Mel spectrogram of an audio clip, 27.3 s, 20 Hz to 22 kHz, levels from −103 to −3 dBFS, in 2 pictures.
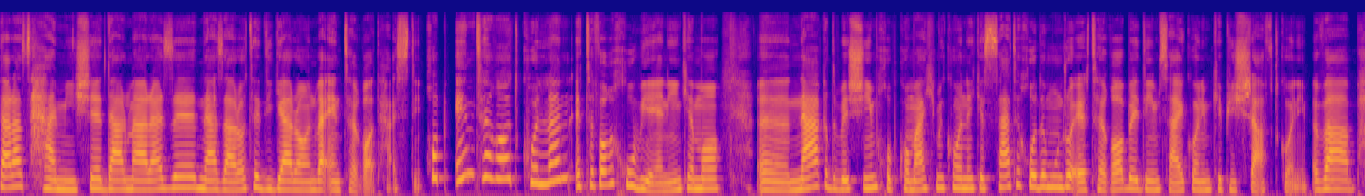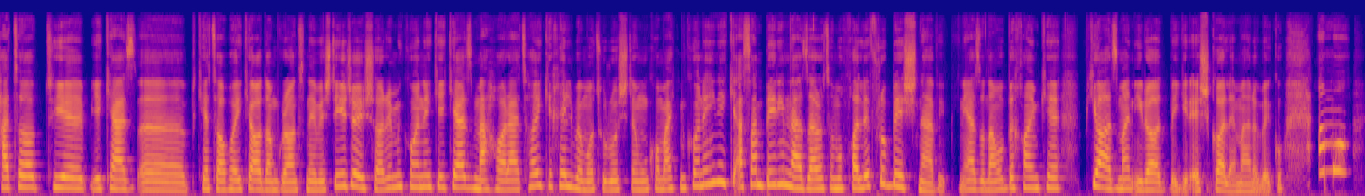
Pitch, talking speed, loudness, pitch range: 200 Hz, 180 wpm, -28 LUFS, 180-235 Hz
